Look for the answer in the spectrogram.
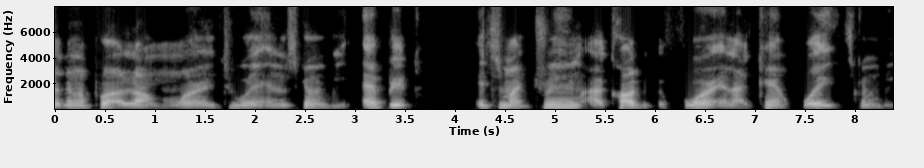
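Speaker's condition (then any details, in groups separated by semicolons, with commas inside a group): Cerebral palsy; takes deep breaths while speaking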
